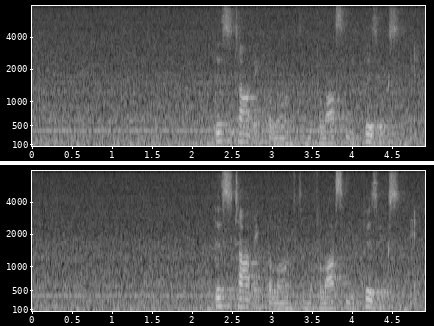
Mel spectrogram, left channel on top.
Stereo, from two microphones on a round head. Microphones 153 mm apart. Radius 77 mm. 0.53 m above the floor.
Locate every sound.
2.2 s a man speaking: 25° right (ahead or behind), 0.7 m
